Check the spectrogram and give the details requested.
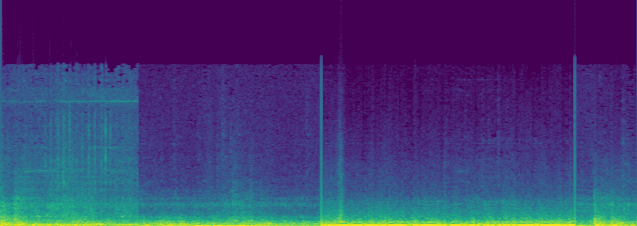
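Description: Passenger train running, heard from inside the carriage: a loud, steady low rumble of wheels and running gear on the track. A steadier hum sets in about three seconds in, and a sharp knock sounds near the end.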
